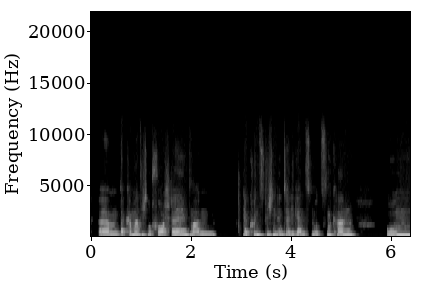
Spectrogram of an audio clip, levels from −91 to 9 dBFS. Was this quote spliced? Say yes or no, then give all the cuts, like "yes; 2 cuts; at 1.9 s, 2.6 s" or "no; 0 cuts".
yes; 3 cuts; at 1.1 s, 2.0 s, 3.0 s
